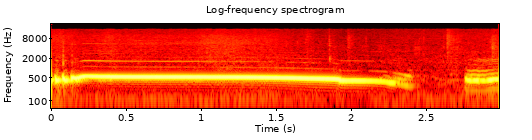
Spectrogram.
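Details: A kept bird described as a puter pelung (Streptopelia risoria), known for its "kuk gerukkk kwokkk" voice, gives a long, drawn-out, even call held about two seconds, dropping in pitch at the end; another starts just after. Finding: Chicken.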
